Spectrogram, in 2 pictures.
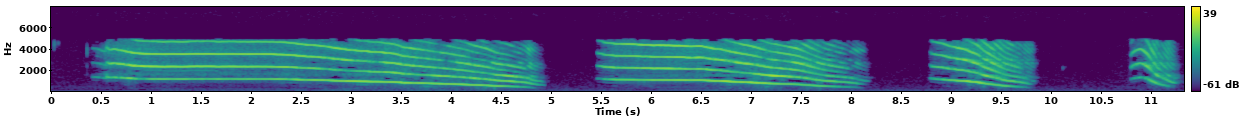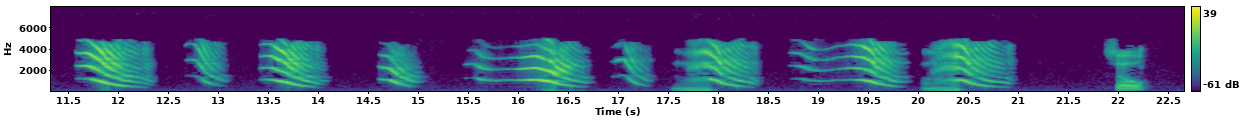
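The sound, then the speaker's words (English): Imitated estrus cow calls: two long, high, wavering whines that slide downward, then shorter and shorter falling notes ending in quick voice cow mews made with a G sound in the throat, some in doubled pairs, with no talking. “Some doubles there, right, where you're doing that wavy kind of estrus cow call, and then a voice mew where you're just using the G sound in your throat to actually add another vibration range to that call.”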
